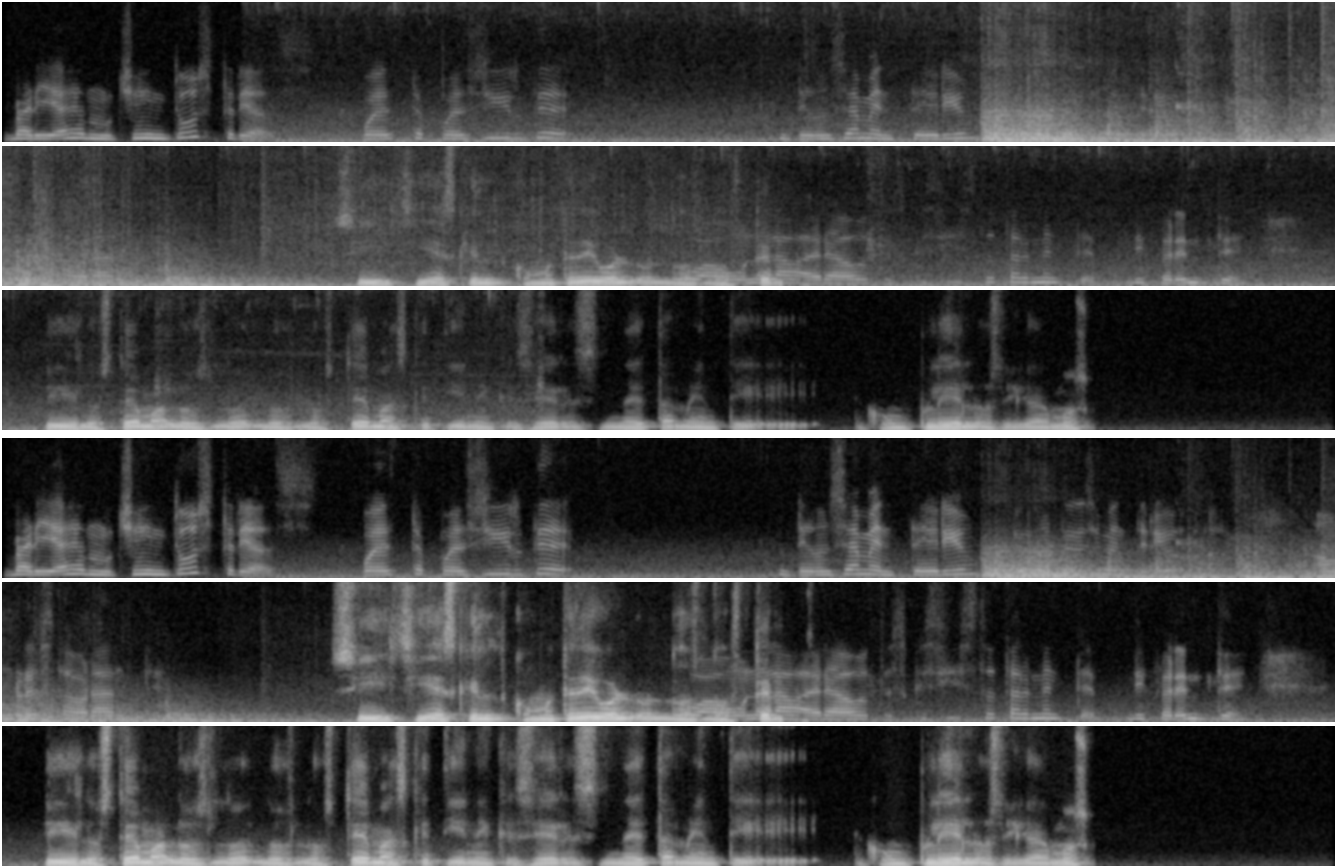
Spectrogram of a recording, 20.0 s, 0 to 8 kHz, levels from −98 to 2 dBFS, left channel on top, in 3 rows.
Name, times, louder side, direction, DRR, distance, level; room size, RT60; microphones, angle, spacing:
voice 1, 0.0-1.5 1.8-2.9 3.9-7.5 10.1-13.2, right 2 dB, 35° right, 2.7 m, -38 dB
Bicycle, 1.2-16.0, left 2 dB, 80° left, 1.7 m, -39 dB
voice 2, 8.3-10.6 13.5-17.4 17.7-18.8, right 5 dB, 55° right, 0.5 m, -24 dB
head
